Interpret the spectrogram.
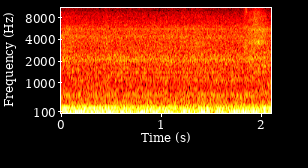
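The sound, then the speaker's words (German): A steady, loud low engine drone of a small airplane in flight, flying past Hangelar toward Siegburg, continuous with a constant rumbling hum and no voices over it. “Man braucht durchaus viel Fingerspitzengefühl, um ein Flugzeug zu fliegen. Ich fliege vorbei an Hangela.”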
